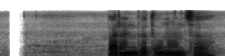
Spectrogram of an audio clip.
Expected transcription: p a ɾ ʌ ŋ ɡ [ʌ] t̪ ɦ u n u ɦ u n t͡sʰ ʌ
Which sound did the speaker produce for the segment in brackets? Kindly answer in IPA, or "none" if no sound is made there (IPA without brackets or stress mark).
ʌ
